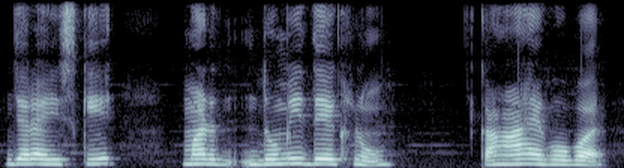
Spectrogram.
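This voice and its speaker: A woman voicing a fierce, proud peasant wife in a village quarrel, speaking in a sharp, scolding way. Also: a little high, flat delivery, slow pace. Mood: wailing defiance.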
